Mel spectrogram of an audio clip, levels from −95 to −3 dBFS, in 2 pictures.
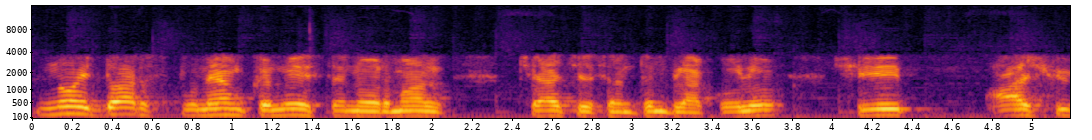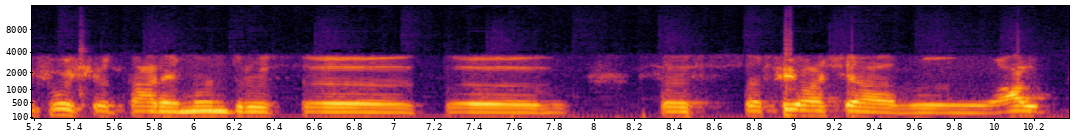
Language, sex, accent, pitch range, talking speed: Romanian, male, native, 110-130 Hz, 155 wpm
